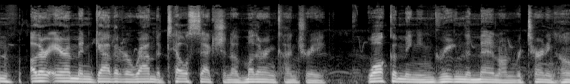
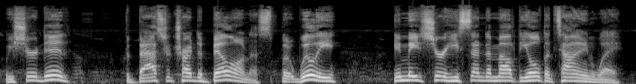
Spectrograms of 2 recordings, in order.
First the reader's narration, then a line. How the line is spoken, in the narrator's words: Tommy called out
